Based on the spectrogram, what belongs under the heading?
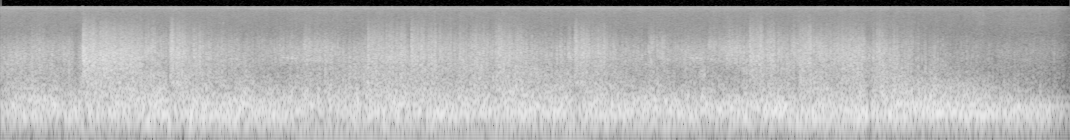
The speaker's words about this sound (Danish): Det er sådan lidt krigslarm fra kampene ved Vitebsk, som jeg har hentet fra sovjetisk propaganda. Så må man jo håbe på, om det reelt er optagelser.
